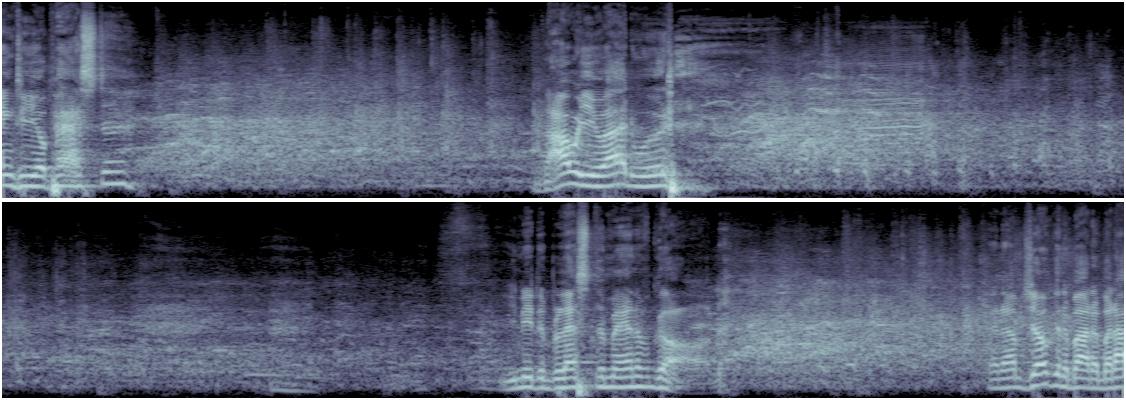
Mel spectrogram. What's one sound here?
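A congregation laughs together.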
